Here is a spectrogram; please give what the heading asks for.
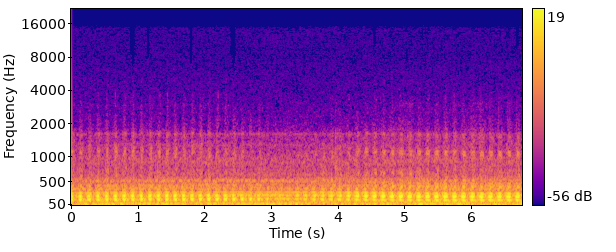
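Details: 2003 VW Passat FWD, 180,000 miles, driving; deep even front-end thump about four per second, faster with speed, louder when steering loads one side; passenger axle boot torn; rhythmic thumping, source unknown.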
